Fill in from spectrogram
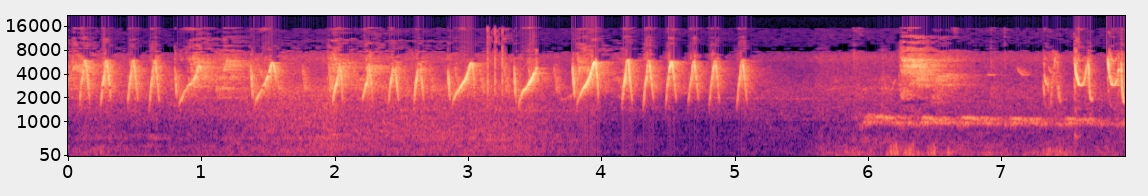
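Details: Bar-winged prinia (ciblek semi), singing actively, said to set other ciblek semi singing with its distinctive voice; a brisk series of high sharp sweeps and chips, then a lull with a steady mid-pitched tone and noise.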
